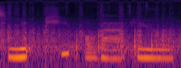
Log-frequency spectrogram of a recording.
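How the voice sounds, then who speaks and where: A woman with an American accent, medium pitch and a relaxed tone, at a very slow pace amid noticeable background noise. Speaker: ASMR and travel content creator. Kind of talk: casual talk to camera, ASMR craft tutorial. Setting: home living room recording. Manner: soft-spoken, relaxed, chatty.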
